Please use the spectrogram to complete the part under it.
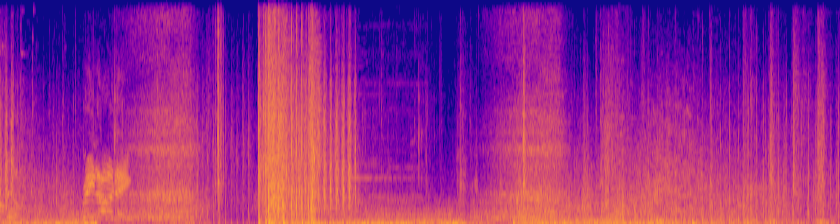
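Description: Loud bursts of automatic gunfire and explosive blasts from a shooter video game in a back-alley firefight, with a heavy boom near the middle and steady firing on either side under spoken callouts.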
